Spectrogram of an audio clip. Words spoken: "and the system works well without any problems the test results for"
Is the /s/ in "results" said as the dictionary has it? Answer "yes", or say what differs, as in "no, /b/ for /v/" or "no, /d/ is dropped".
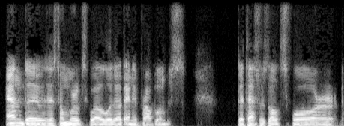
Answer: yes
